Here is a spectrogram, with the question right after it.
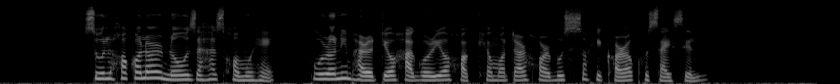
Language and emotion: Assamese, neutral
